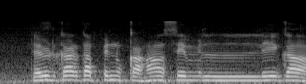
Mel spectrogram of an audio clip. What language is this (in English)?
Hindi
